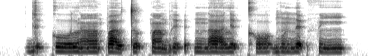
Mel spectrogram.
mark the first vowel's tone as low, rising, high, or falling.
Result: high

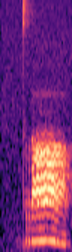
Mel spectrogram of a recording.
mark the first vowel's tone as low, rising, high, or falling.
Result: falling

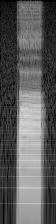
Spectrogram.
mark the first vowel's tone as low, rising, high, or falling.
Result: low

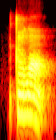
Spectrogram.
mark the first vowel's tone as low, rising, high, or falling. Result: high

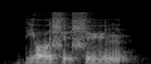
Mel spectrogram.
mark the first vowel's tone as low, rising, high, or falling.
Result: rising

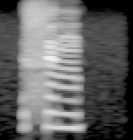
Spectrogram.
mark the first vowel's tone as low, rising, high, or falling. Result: high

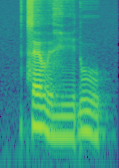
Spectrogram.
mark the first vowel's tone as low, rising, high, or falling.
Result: high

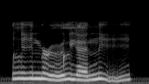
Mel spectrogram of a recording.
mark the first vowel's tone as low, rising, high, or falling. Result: high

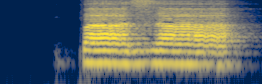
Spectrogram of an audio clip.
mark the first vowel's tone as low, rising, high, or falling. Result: low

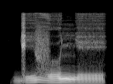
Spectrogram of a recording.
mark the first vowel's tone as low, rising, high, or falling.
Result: rising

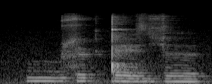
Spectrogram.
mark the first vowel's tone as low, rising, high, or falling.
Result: low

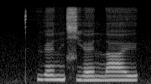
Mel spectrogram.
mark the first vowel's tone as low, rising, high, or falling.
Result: high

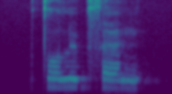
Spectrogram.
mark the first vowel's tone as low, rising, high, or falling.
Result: low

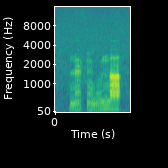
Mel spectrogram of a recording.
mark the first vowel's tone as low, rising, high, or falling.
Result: low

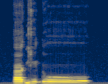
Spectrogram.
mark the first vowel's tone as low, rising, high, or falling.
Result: high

